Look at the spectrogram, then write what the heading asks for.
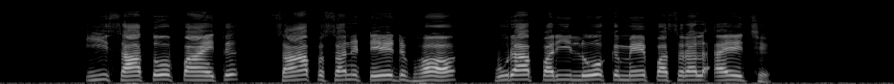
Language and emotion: Maithili, neutral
